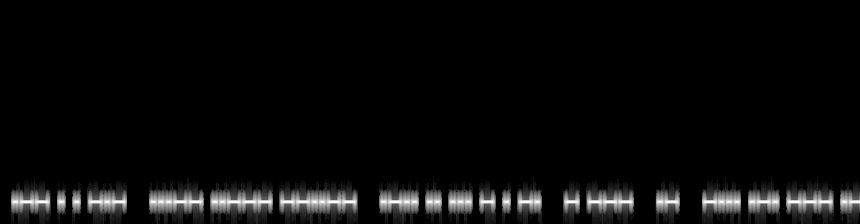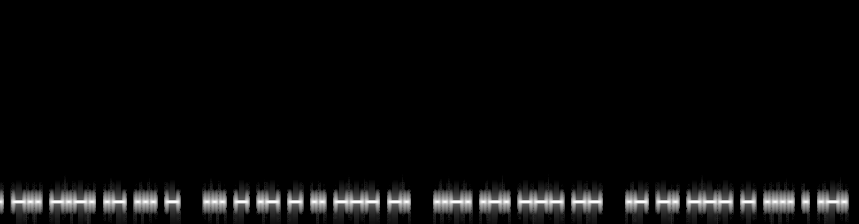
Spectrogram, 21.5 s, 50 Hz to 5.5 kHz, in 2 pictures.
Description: Morse code, heard as a keyed tone, about 25 wpm, 600 Hz. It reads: WEEK 32, LISTEN TO A BROADCAST STATION FROM ANOTHER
